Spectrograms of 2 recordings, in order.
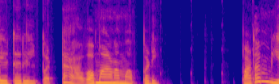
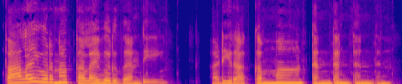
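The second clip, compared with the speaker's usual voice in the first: usual speaking voice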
